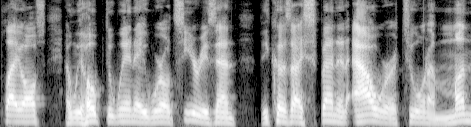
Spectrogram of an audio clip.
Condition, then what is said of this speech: None; typical speech.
